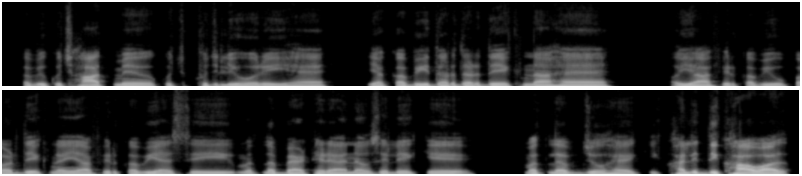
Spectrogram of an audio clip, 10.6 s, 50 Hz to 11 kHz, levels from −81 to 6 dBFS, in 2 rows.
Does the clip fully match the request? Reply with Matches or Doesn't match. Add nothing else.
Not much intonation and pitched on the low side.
Matches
